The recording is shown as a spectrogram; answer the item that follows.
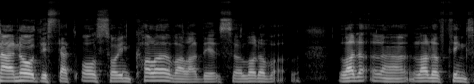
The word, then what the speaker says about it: Kalevala: The Kalevala, is that how you pronounce it in Finland? – Yes, that's the Kalevala. Yes.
